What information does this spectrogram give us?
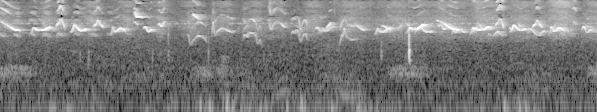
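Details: Ultramarine grosbeak, a bred captive bird, duels in song with a wild one in woodland at Passos, Minas Gerais. Fast rising and falling whistled notes run almost continuously, with faint low murmurs in the background.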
